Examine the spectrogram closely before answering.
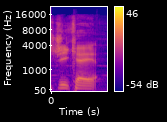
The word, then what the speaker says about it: GK: They said Geek enough that I was like, I guess that's how you say it, and I switched. And then confirmed by their coach that it is GK.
